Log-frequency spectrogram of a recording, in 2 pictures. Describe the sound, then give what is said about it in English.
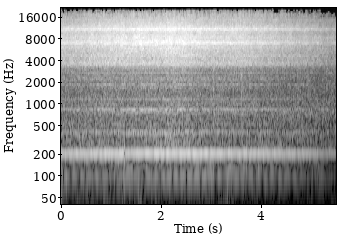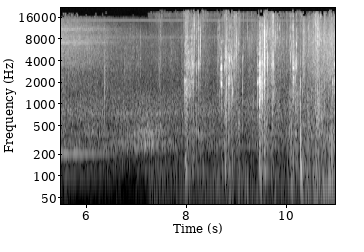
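A steady, tonal mechanical drone from a drone dirigible hums overhead along a quiet road for several seconds and slowly fades away, followed by crunching footsteps on brittle ground. “The road is mostly quiet, save for the howl of distant coyotes and the occasional drone dirigible.”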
